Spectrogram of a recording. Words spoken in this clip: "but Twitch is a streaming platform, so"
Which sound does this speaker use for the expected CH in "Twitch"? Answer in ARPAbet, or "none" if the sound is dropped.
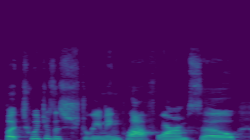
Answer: CH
